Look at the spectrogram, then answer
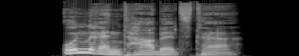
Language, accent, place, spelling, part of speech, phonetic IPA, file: German, Germany, Berlin, unrentabelster, adjective, [ˈʊnʁɛnˌtaːbl̩stɐ], De-unrentabelster.ogg
- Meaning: inflection of unrentabel: 1. strong/mixed nominative masculine singular superlative degree 2. strong genitive/dative feminine singular superlative degree 3. strong genitive plural superlative degree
